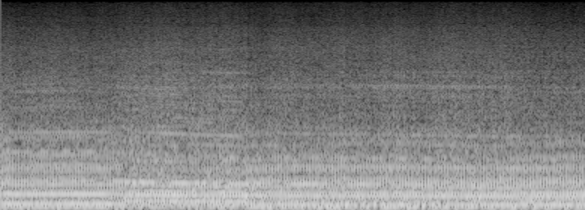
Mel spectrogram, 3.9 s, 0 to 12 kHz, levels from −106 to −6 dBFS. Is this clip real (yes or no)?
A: yes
